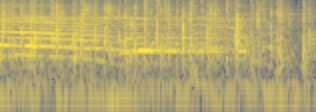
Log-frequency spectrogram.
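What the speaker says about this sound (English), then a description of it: "And here's a virtual applause for all of you." Virtual applause plays as a steady wash of many hands clapping, fairly loud and continuous for a few seconds, with a voice briefly audible underneath.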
